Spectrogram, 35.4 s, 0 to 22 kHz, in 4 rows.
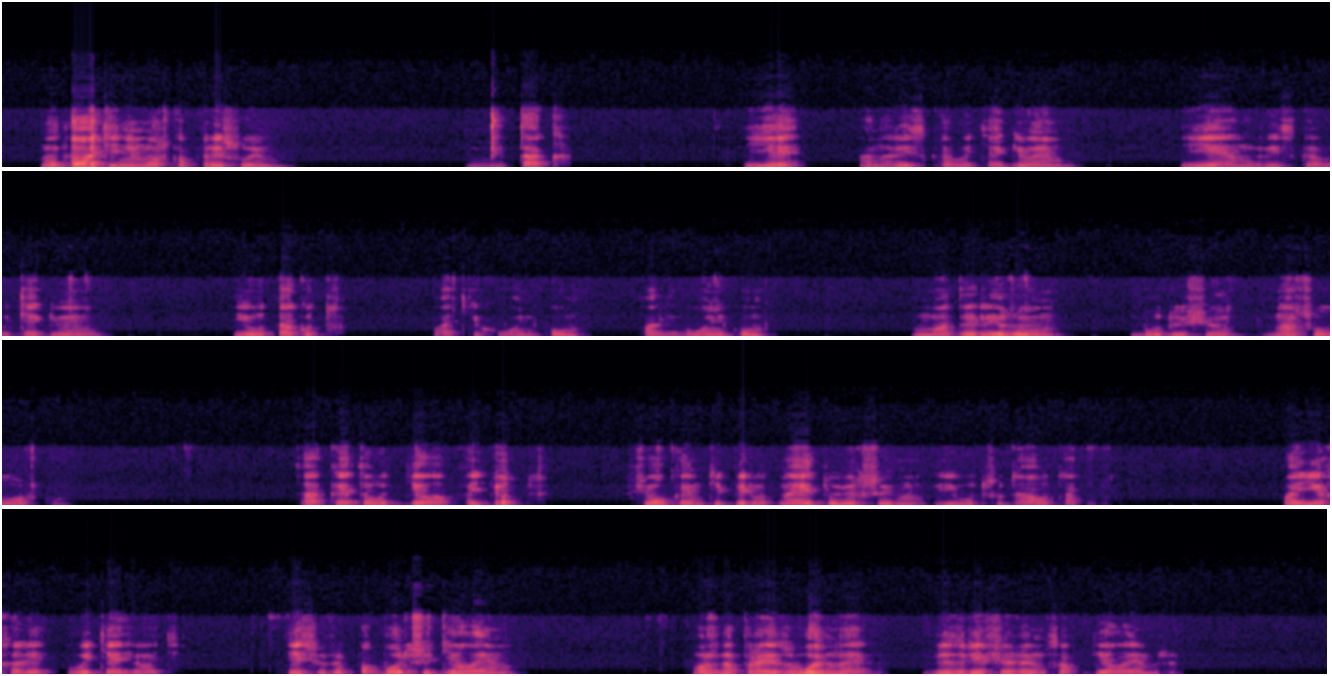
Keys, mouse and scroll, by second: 5.3 e, 7.6 e, 12.6 e, 14.4 e, 16.3 e, 17.7 e, 22.6 click, 23.9 e, 25.9 e, 29.0 e, 30.2 e, 33.4 e.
